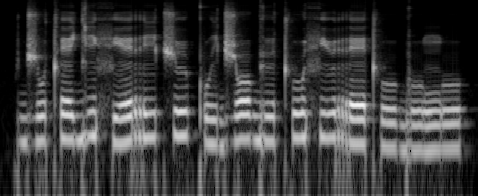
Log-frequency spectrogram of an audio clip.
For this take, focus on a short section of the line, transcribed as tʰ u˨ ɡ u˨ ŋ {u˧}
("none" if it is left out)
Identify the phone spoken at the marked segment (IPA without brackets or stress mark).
u˧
